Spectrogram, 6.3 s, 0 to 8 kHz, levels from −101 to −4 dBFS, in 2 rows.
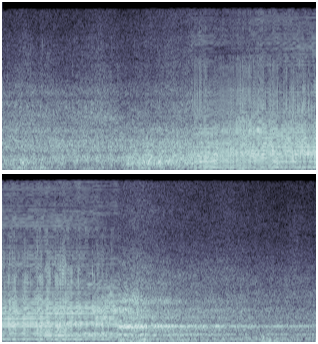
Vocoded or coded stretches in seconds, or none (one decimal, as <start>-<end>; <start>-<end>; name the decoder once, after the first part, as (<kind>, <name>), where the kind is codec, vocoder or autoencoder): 1.9-4.3 (vocoder, HiFi-GAN)

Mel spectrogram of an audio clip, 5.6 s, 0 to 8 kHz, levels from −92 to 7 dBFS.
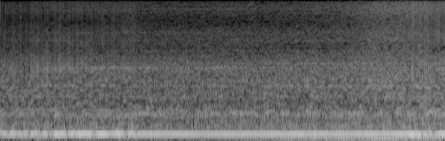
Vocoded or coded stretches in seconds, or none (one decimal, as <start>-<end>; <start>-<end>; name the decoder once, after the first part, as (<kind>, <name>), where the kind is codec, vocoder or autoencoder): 0.0-1.7 (vocoder, BigVGAN v2); 5.1-5.6

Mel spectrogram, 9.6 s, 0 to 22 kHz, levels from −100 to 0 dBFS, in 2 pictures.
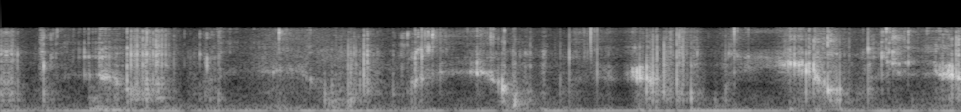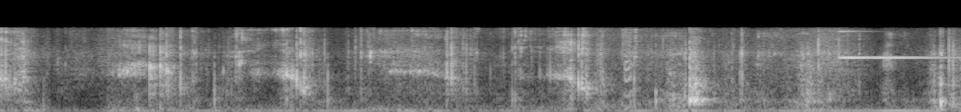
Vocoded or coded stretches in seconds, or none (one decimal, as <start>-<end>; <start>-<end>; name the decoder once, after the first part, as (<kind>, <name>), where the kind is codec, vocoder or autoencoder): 2.1-4.3 (codec, SNAC)

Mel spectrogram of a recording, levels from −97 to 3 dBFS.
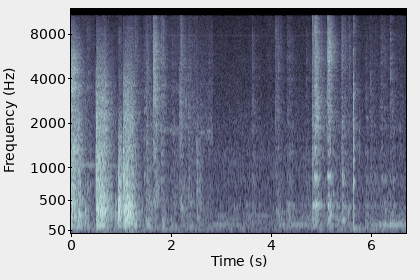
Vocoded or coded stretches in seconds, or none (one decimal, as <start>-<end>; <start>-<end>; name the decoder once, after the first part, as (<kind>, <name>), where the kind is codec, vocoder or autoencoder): none

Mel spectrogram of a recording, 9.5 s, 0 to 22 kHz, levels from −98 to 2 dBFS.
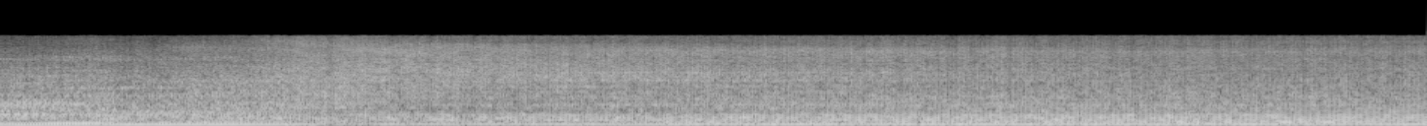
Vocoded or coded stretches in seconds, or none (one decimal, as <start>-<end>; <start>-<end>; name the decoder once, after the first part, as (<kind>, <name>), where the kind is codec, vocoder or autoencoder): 1.9-9.5 (vocoder, WaveNeXt)

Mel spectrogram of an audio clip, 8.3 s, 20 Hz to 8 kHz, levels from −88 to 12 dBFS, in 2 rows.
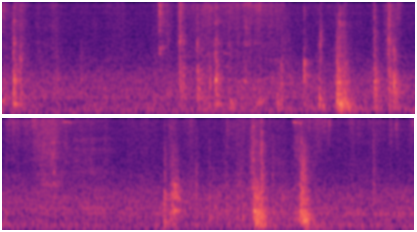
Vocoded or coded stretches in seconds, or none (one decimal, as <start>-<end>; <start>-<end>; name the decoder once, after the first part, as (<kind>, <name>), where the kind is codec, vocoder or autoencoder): none

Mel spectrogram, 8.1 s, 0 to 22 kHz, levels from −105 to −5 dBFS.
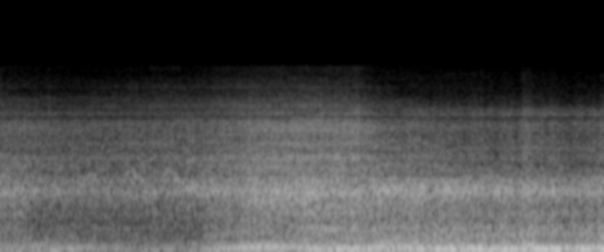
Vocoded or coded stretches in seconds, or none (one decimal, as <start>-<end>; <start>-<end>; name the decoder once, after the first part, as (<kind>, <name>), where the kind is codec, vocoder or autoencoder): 0.0-1.7 (vocoder, BigVGAN v2)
